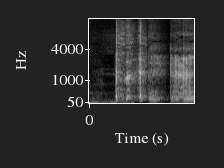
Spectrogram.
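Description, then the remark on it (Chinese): A man gives three short, sharp coughs in quick succession, then a longer, raspy clearing of the throat that rumbles on until the end. “伯顿先生咳嗽了几下，清了清喉咙，捋了捋他那已经够整洁的胡子，然后再次开始道出那番经过准备的话来。”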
